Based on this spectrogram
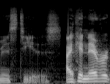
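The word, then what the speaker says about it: Tidus: discussion about the cannon, then his name is Tetus.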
